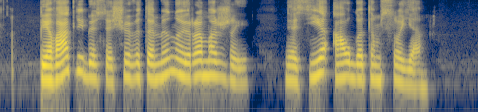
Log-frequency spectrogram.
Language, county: Lithuanian, Kaunas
